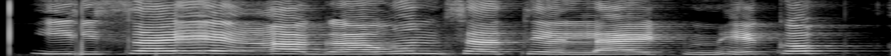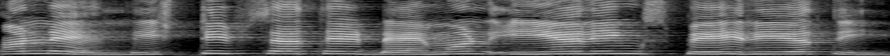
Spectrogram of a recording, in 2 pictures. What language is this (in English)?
Gujarati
